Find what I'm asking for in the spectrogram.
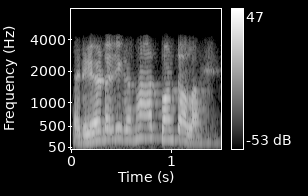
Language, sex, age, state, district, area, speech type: Kashmiri, male, 18-30, Jammu and Kashmir, Ganderbal, rural, conversation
